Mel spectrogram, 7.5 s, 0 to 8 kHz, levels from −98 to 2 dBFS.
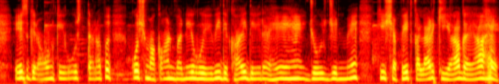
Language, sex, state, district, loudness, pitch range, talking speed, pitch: Hindi, female, Uttar Pradesh, Hamirpur, -21 LUFS, 200-215 Hz, 175 wpm, 205 Hz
